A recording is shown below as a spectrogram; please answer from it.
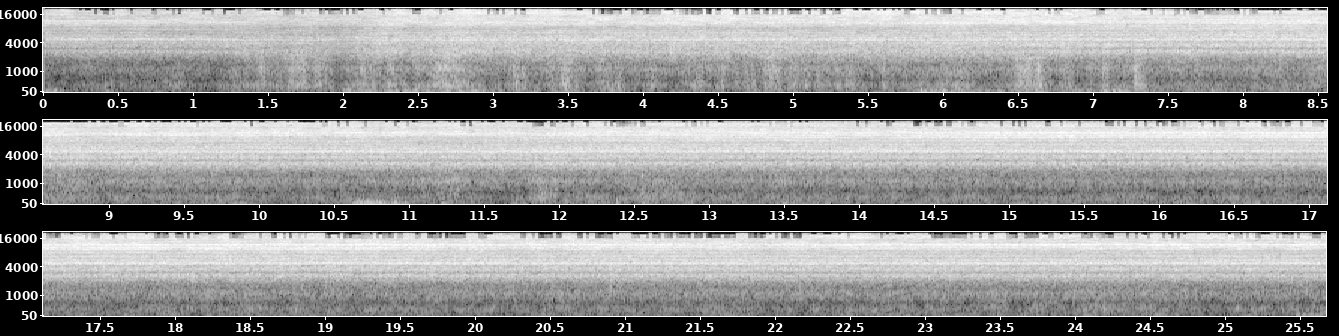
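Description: An oxy-propane torch kit hisses in a steady, continuous rush, with faint clicks and knocks in the first seconds before the hiss settles and carries on unbroken.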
